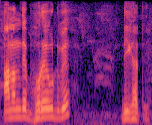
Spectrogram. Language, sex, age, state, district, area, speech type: Bengali, male, 30-45, West Bengal, Birbhum, urban, spontaneous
